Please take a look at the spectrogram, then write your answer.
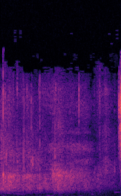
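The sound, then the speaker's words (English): An audience applauds, a dense, steady patter of many hands clapping at moderate volume, with one sharper clap standing out near the end. “Should we give her a clap?”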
